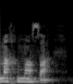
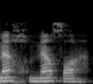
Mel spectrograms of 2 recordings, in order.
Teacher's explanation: الميم في كلمة مخمصة مجاورة للخاء والصاد فاحذر من تفخيمها · Shown in: second take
